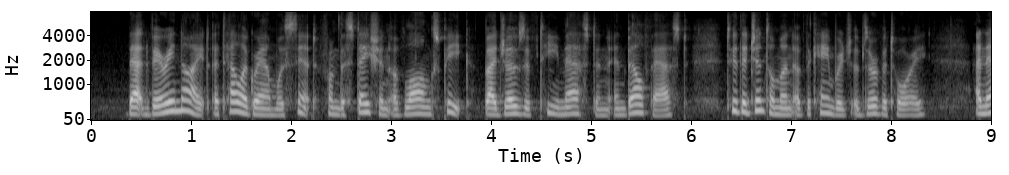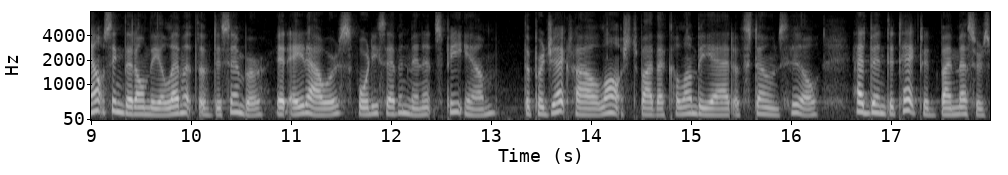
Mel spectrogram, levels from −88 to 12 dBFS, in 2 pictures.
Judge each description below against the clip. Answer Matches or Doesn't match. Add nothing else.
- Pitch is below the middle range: Doesn't match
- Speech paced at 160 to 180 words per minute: Matches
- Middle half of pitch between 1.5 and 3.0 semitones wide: Doesn't match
